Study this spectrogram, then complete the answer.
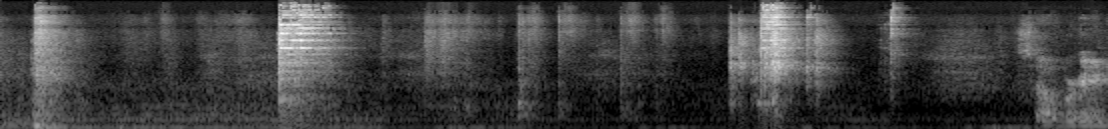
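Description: A spoon stirs overnight oats ingredients in a container, giving a few scattered clinks and scrapes in short bursts separated by quiet pauses, close by, with a brief voice or noise near the end.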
